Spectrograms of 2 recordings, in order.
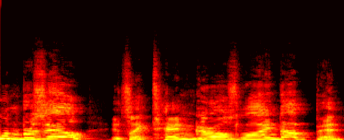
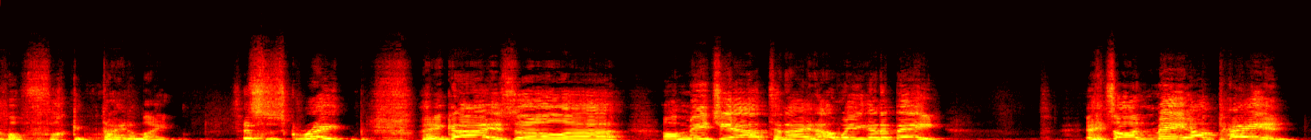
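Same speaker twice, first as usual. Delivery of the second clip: celebrating like a free man; gleeful divorced guy; 4 semitones higher than usual. Acted. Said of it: "you're like".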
